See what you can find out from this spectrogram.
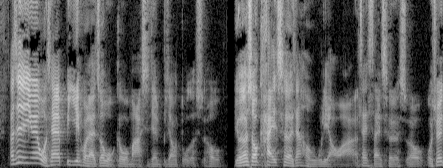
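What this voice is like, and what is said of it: Usual voice. Nothing is said of it.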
